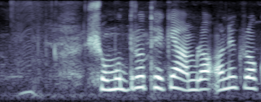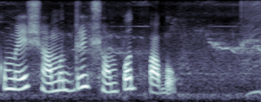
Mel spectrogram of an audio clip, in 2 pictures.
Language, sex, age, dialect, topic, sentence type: Bengali, male, 31-35, Northern/Varendri, agriculture, statement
